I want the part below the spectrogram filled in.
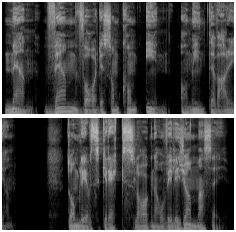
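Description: A man hosting a children's story podcast, narrating a fairy tale in a friendly, gently paced storytelling voice. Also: low-pitched, no echo, studio quality. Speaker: storyteller host.

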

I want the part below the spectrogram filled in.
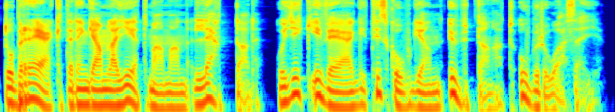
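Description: A man hosting a children's story podcast, narrating a fairy tale in a friendly, gently paced storytelling voice. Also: low voice, lively intonation, no echo, studio quality. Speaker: storyteller host.

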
